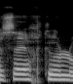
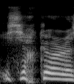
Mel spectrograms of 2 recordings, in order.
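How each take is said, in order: First: Circle said as "sa-air-kol"; second pronunciation attempt. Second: Circle said French-style as "seer-keul"; unsure pronunciation. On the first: Gamer retrying an English name, Circle as "sa-air-kol". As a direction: try Circle with an open "sa-air" start. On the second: Gamer unsure of an English name, Circle as "seer-keul". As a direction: try Circle with an "ee" in the first syllable. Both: Real, not acted. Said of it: "je sais pas comment ça se prononce".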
